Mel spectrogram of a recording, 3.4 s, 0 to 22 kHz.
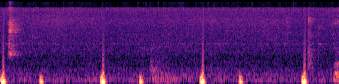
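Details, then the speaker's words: Cardiac exam of an adult male patient lying back, stethoscope switched to the bell for low-pitched sounds such as S3 or S4: regular low lub-dub at about 60 beats a minute; normal heart sounds. "and i'm going to listen in the four primary areas the aortic area or second right intercostal space the pulmonary era or second left intercostal space the tricuspid area or lower left sternal border the left ventricular apical area"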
